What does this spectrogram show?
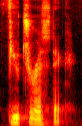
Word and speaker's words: futuristic: It's ch because we see t u r e. We pronounce the t as ch. And we see t u r i in futuristic. Again the t is pronounced with the ch sound.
